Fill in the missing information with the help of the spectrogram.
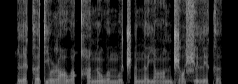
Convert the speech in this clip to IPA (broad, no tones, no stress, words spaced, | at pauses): lʲɑkətju ɭɑwu qʰənõ wʊmut͡ʃʼə nəjɑ̃nd͡ʒɔ ɕʊlʲəkə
